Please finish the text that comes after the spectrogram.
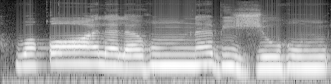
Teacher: قاف کو ایک الف جتنا لمبا پڑھیں گے اور اس کو پر پڑھیں گے، موٹا بھی پڑھیں گے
